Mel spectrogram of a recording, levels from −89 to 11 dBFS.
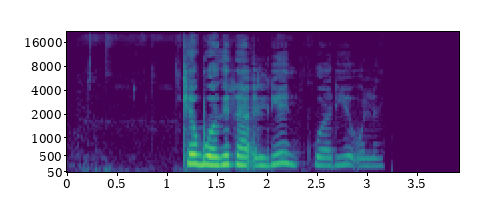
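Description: A speech clip with truncation distortion on a fade from 1.6 s to the end. Undithered quantisation, consistent with roughly 11-bit resolution, turns the quiet tail into gritty steps, worst from 2.93 s onward.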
